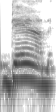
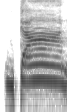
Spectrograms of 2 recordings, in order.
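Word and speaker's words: דן: In English, we say Dan, as an apple, Dan, but that is not the way it's pronounced in Hebrew. And I don't know if you can hear this. Strong's H, 1835. Dawn. It's Don. pronounced dawn, like dawn, like, the dawn of the day.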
